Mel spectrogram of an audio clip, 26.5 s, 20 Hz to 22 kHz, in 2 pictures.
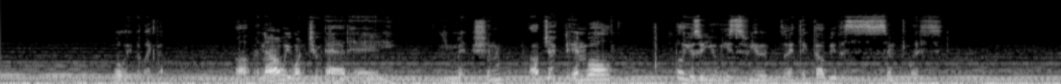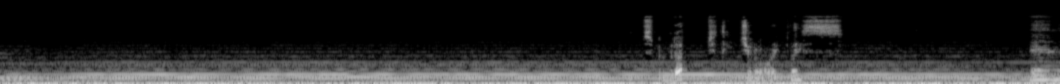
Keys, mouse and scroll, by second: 1.0 click, 1.4 middle click, 2.4-3.9 middle drag, 4.1 shift+a, 7.9 click, 9.1 g, 10.5 click, 11.0 s, 12.2 g, 17.1 KP_Decimal, 17.9 click, 18.6 click, 19.2 g, 21.0 click, 21.7 s, 22.4 click, 22.9 g, 25.6 click.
